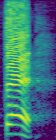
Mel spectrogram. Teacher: जीभ का स्पर्श हो रही है दांतो के लग रही है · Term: दंत वर्ण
